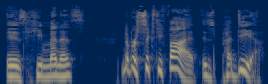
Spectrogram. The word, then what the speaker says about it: Padilla: Number 65 is Padilla, like our friend Jorge Padilla.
